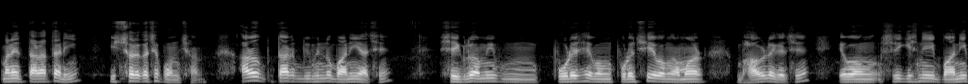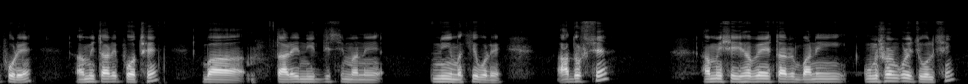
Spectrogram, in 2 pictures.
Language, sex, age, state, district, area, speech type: Bengali, male, 45-60, West Bengal, South 24 Parganas, rural, spontaneous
